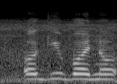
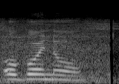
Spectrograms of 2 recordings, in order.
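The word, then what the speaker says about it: ogbono: let's a gay and i was pronouncing it as augie bono and they just looked at me it is obono this one you shouldn't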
